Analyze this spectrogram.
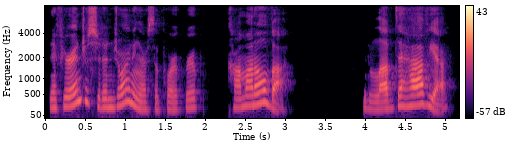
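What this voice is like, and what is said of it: Put-on New York accent. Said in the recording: “I just started a New York accent there”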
